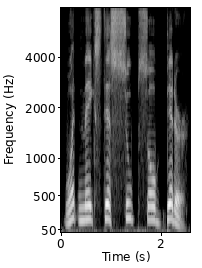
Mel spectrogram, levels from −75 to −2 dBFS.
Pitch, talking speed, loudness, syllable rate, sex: 165 Hz, 140 wpm, -17 LUFS, 3.3 syllables/s, male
